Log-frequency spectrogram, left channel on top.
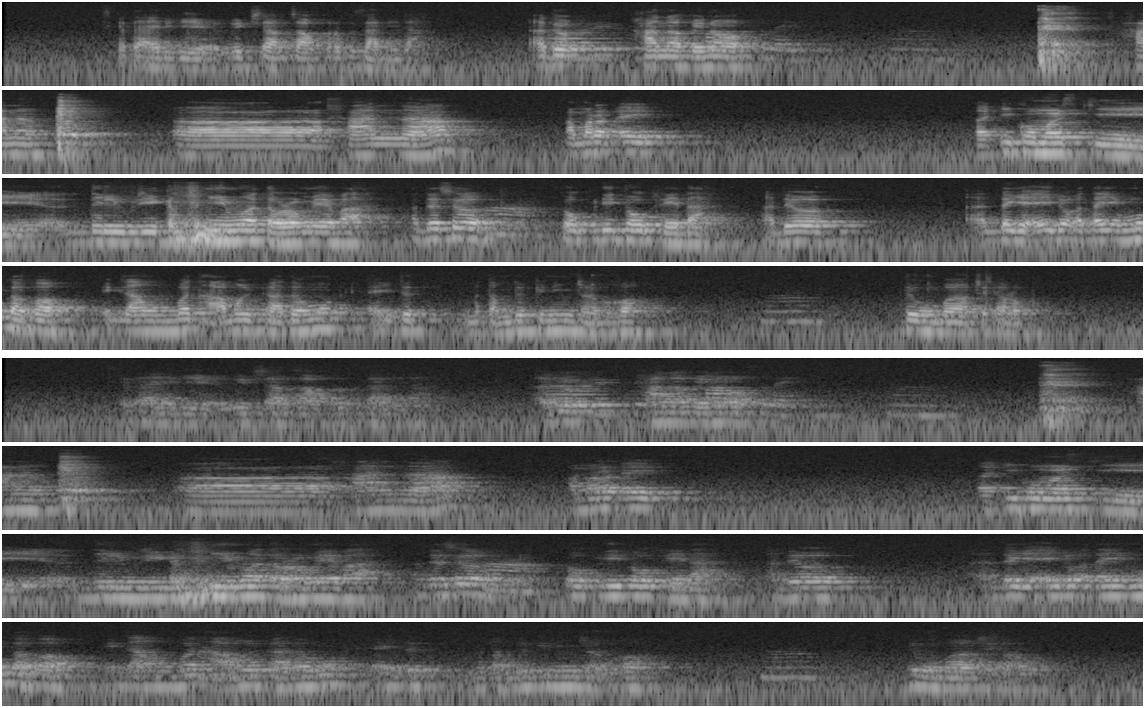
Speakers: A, on the left; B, in the centre.
A: ꯑꯁ ꯀꯗꯥꯏꯘꯒꯤ ꯔꯤꯛꯁꯥ ꯌꯥꯝ ꯆꯥꯎꯈ꯭ꯔꯕ ꯖꯥꯠꯅꯤꯗ ꯑꯗꯣ
B: ꯑ ꯔꯤꯛꯁꯇꯤ
A: ꯍꯥꯟꯅ ꯀꯩꯅꯣ
B: ꯑꯃꯥꯡꯕꯁꯨ ꯂꯩꯕꯅꯤ ꯎꯝ
A: <unintelligible> ꯍꯅ <unintelligible> ꯍꯥꯟꯅ ꯑꯃꯔꯛ ꯑꯩ ꯏꯀꯣꯃꯔꯁꯀꯤ ꯗꯦꯂꯤꯚꯔꯤ ꯀꯝꯄꯅꯤ ꯑꯃ ꯇꯧꯔꯝꯃꯦꯕ ꯑꯗꯨꯁꯨ
B: ꯑꯥ
A: ꯇꯣꯛꯄꯨꯗꯤ ꯇꯣꯛꯈ꯭ꯔꯦꯗ ꯑꯗꯨ ꯑꯗꯒꯤ ꯑꯩꯗꯣ ꯑꯇꯩ ꯑꯃꯨꯛ ꯀꯣ ꯑꯦꯛꯖꯥꯝꯒꯨꯝꯕ
B: ꯑꯥ
A: ꯊꯥꯕ ꯀꯩꯀꯥꯗꯣ ꯑꯃꯨꯛ ꯑꯩꯗꯣ ꯃꯇꯝꯗꯨꯣ ꯄꯤꯅꯤꯡꯗ꯭ꯔꯕꯀꯣ
B: ꯎꯝ
A: ꯑꯗꯨꯒꯨꯝꯕ ꯌꯥꯎꯔꯛꯄ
